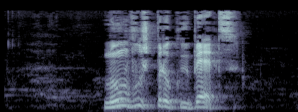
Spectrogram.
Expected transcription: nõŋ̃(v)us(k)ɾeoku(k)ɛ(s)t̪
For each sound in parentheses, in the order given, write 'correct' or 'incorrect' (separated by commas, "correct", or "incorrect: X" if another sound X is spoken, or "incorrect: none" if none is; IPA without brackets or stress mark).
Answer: correct, incorrect: p, incorrect: p, incorrect: none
